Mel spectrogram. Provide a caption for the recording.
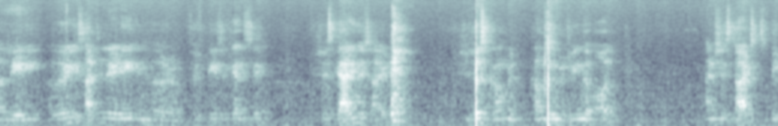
A person having a speech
